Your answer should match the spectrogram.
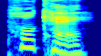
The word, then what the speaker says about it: pulque: It's pronounced pulque.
